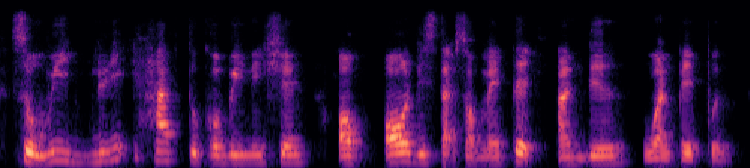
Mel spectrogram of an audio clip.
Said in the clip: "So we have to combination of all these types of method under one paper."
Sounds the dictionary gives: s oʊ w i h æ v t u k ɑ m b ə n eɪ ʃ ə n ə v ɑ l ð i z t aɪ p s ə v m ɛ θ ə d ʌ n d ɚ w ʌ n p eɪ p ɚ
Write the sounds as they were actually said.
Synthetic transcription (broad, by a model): s oʊ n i h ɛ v t u k ɑ m b ə n eɪ ʃ ə n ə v ɑ l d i s t aɪ p s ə f m ɛ t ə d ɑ n d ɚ w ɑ n p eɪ p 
